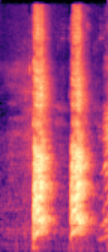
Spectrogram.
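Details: A German shepherd gives two loud, harsh barks half a second apart, followed by the start of a softer, fainter sound at the end.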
